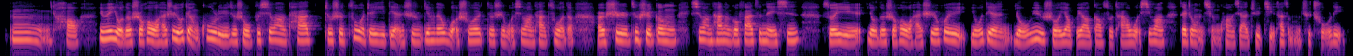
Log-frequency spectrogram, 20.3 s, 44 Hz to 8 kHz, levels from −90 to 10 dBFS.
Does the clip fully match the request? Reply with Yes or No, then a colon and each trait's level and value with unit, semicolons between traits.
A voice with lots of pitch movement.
No: average, 2.9 semitones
